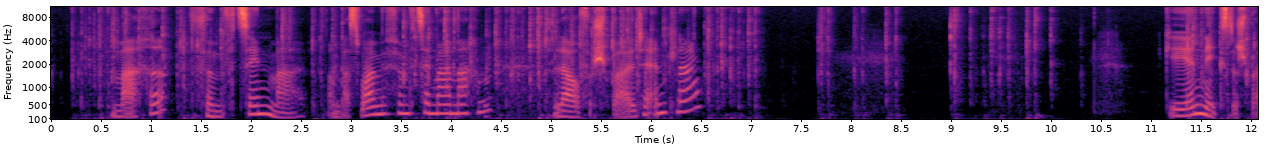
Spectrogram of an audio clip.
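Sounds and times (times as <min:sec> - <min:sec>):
computer keyboard typing: 0:00.0 - 0:10.4, 0:11.3 - 0:12.0.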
